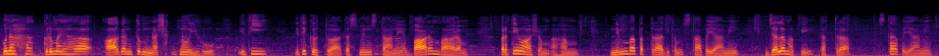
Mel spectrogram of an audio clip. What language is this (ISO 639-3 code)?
san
